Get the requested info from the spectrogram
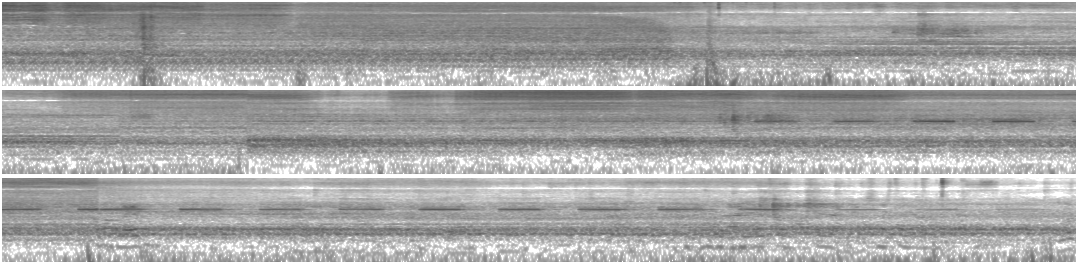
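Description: Reversing beeper of an RC scale construction model, beeping evenly a little more than once a second from about two-thirds of the way in. Underneath runs a steady whir of the models' electric motors and hydraulics.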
